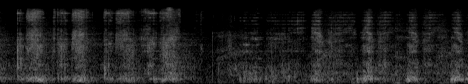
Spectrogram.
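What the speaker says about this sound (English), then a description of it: "Rasp a nice flattened spot where a portion of my bar and my heel come together" A hoof rasp files a horse's hoof during a barefoot trim, rough rhythmic scraping strokes heard close and repeated in quick succession without speech.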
